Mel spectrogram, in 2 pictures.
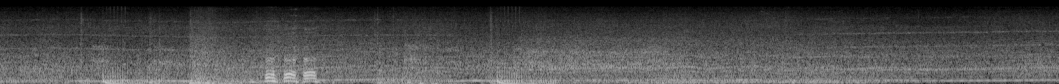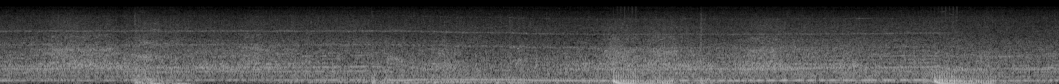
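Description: A racing car engine roars steadily, rising and falling as it shifts gears.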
